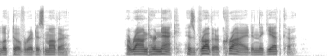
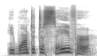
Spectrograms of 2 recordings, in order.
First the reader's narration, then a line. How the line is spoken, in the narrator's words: his mother pleaded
